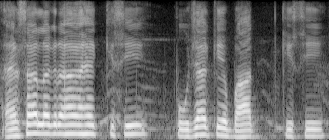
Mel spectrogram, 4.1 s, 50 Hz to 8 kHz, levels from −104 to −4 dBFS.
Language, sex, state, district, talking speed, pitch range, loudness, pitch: Hindi, male, Bihar, West Champaran, 130 wpm, 140-185 Hz, -13 LUFS, 155 Hz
